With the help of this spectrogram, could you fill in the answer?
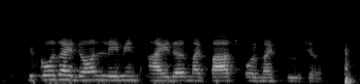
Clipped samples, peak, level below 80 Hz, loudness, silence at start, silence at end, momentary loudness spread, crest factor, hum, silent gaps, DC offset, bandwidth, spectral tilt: under 0.1%; -14 dBFS; -56 dBFS; -32 LUFS; 0.3 s; 0.05 s; 16 LU; 18 dB; none; none; under 0.1%; 5.2 kHz; -9.5 dB/octave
